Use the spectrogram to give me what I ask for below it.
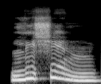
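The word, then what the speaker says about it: listen: पढ़ेंगे ठीक है ना जब भी टी के बाद न आए तो टी को हमने प्रोनाउंस नहीं करना है एल आई को क्या पढ़ेंगे हम ली ऐसे ली ठीक है ना अब एस को क्या एस को क्या पढ़ेंगे श ठीक है और डी छोड़ देंगे ई का उच्चारण क्या हो जाएगा ई की मात्रा और एन का न लिसिन क्या पढ़ेंगे इसको लिसिन लिस्टन नहीं पढ़ना गलत हो जाएगा लिसन लिसन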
